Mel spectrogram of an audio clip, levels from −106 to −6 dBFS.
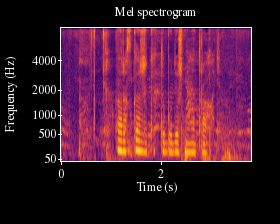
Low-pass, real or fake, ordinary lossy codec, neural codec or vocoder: none; real; none; none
